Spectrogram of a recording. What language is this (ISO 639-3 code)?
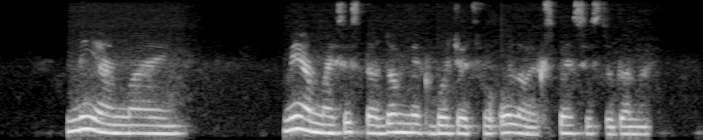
pcm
